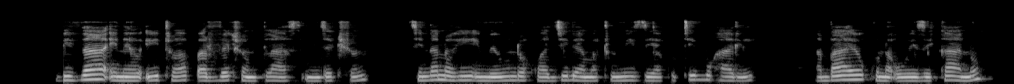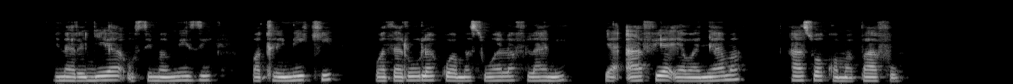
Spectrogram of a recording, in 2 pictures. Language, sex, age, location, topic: Swahili, female, 36-49, Nairobi, health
